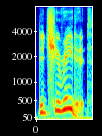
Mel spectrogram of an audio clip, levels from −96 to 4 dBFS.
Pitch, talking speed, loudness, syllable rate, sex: 200 Hz, 265 wpm, -12 LUFS, 4.9 syllables/s, male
